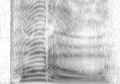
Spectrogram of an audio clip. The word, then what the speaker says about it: podophilia: Let me overpronounce this. Podophilia. It's probably like Somebody podo. still misunderstood it. Podo? Podo. Like a podiatrist.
